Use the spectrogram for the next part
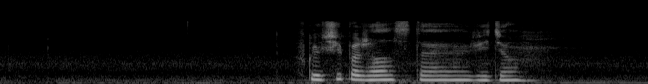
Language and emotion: Russian, neutral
